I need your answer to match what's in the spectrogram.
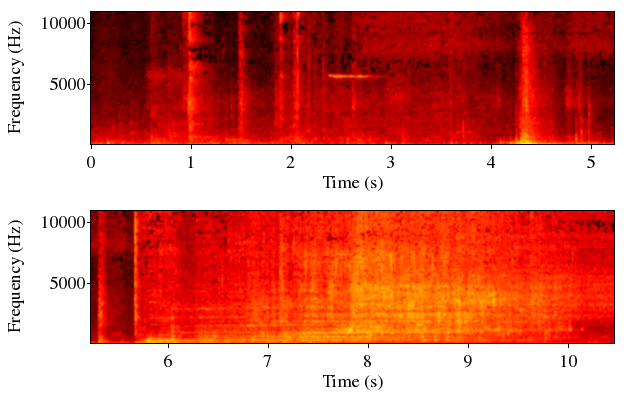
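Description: A toilet marked out of order in a building's bathroom is flushed: a few clicks and a heavy thunk give way to a loud, broad rush of water that swells and keeps roaring steadily to the end, with no one talking.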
